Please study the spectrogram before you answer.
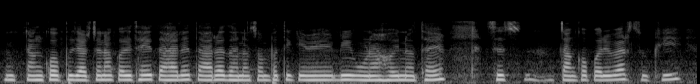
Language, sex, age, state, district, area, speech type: Odia, female, 18-30, Odisha, Subarnapur, urban, spontaneous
